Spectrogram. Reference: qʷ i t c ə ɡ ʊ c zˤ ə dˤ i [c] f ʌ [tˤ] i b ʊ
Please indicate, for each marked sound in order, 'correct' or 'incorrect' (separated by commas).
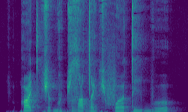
correct, incorrect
